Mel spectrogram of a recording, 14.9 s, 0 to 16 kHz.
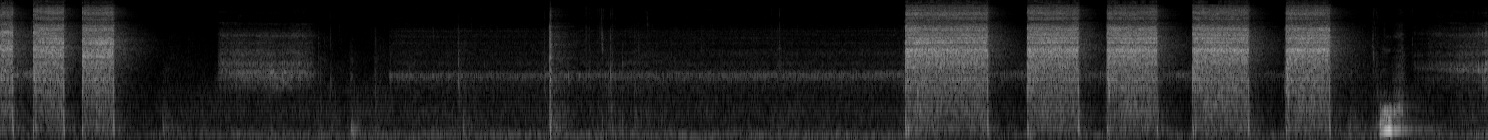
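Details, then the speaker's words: Polaris RZR 900 fuel injector bench-tested off the engine, pressurized with cleaner and pulsed by battery via alligator clips. Sharp, even hissing spray bursts about once a second with clean cut-offs; the injector is opening, closing and spraying normally. "All right, that looks clean."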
